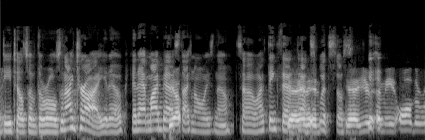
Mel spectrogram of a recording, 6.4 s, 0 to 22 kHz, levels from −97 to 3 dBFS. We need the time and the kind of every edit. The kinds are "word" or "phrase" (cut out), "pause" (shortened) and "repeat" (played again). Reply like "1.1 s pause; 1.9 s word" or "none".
1.9 s pause; 2.9 s phrase; 3.5 s pause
